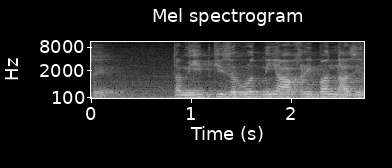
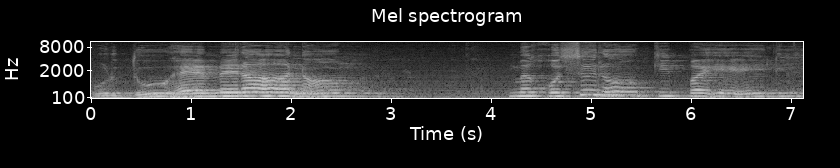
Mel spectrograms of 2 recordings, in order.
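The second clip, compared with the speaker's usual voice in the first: stately nazm recitation; 6 semitones higher, much slower than usual. Acted. Poet sings his nazm.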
